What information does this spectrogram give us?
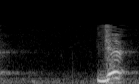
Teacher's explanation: فالذي يقول جاء هذا أخذ بالانفتاح ولم يأخذ بالشدة فجعلها قريبة من الشين، والذي يقول جاء هذا أخذ بالشدة فجعلها قريبة من الدال ولم يأخذ بالانفتاح، وهي بينهما، فتقول جاء جاء فيها الشدة وفيها الانفتاح · الجيم لها صفات منها الشدة والانفتاح، وهما صفتان قد تتعارضان لدى بعض الناس، فلذلك إما أن يأخذ الإنسان بالشدة فقط فيجعلها بمثابة الدال، أو يأخذ بالانفتاح فقط فيجعلها قريبة من الشين، وكلاهما خطأ. · Term: شديدة منفتحة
